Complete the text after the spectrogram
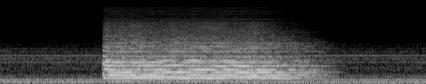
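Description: A train horn blares.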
